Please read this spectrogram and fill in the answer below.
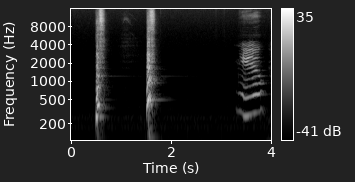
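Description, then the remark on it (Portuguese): An older man in the metro imitates a dog barking: two sharp, loud barks about a second apart, followed after a pause by a drawn-out, wavering meow-like vocal cry. “o gajo começou a ladrar e a mear no meio do metro.”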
